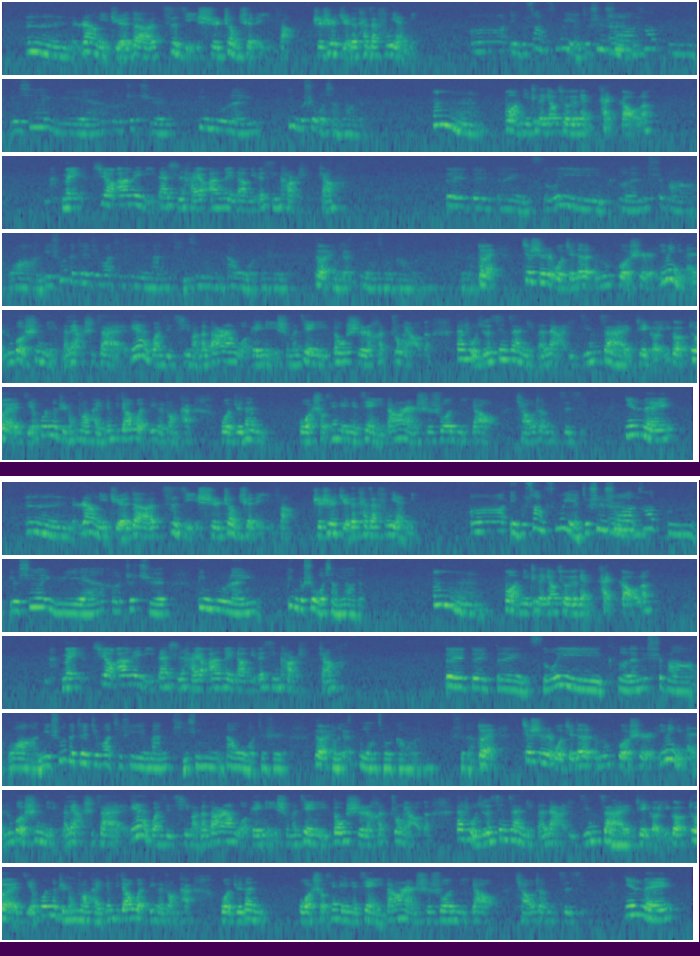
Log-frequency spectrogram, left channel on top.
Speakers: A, on the right; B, on the right.
A: 嗯，让你觉得自己是正确的一方，只是觉得他在敷衍你。
B: 啊，也不算敷衍，就是说他嗯，
A: 嗯嗯
B: 有些语言和支持并不能，并不是我想要的。
A: 嗯，哇，你这个要求有点太高了，没需要安慰你，但是还要安慰到你的心坎儿上。<laughs>
B: 对对对，所以可能是吧。哇，你说的这句话其实也蛮提醒到我，就是可能自我要求高了。
A: 对对。
B: 是的，
A: 对，就是我觉得，如果是因为你们，如果是你们俩是在恋爱关系期嘛，那当然我给你什么建议都是很重要的。但是我觉得现在你们俩已经在这个一个对结婚的这种状态，
B: 嗯，婚婚姻状态。
A: 已经比较稳定的状态。我觉得你我首先给你的建议当然是说你要调整你自己，因为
